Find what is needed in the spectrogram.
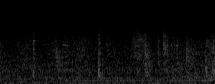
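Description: Faint, irregular clicks and small ticks in a quiet room, about a second apart and then a short cluster of them near the end, over a low steady hum.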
